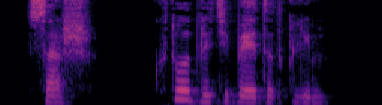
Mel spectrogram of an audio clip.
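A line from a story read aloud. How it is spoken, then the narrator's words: Asked quietly, without judgment. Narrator (Russian): Спросил тихо, без осуждения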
